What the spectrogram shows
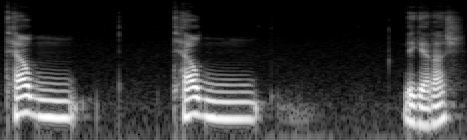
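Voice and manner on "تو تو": تو read clearly twice; syllable demo. Shown as a demonstration. Teacher reading تو aloud. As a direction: model تو for the class.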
